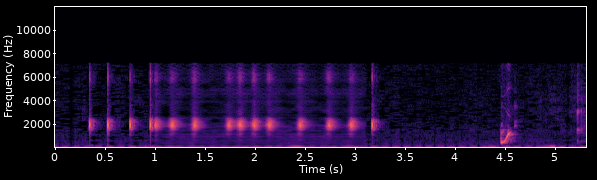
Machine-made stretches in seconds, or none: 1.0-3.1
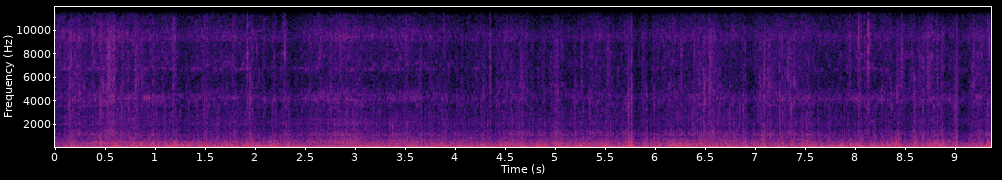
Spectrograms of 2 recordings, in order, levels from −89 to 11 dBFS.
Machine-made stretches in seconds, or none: none

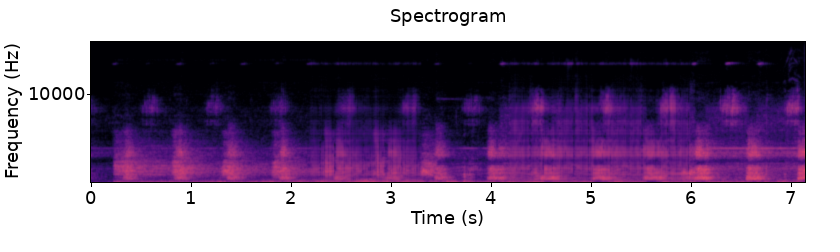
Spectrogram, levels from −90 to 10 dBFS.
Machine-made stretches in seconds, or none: 2.2-3.3; 4.2-6.0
